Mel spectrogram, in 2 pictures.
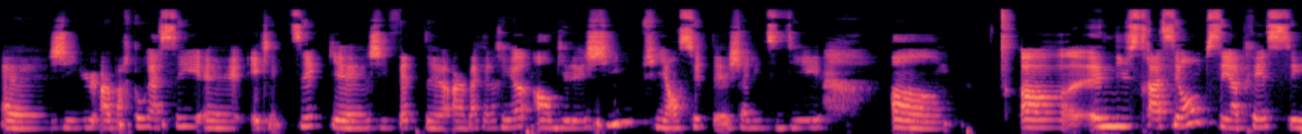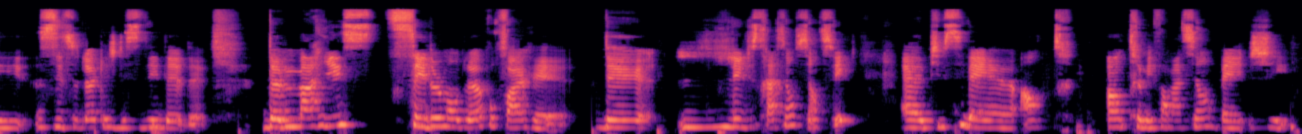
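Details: Adult woman who stutters and also has ADHD, and has had speech-language therapy; stuttering.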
